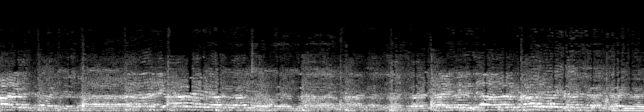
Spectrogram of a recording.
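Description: A group of voices singing a Chassidic niggun together, with sharp beats about twice a second.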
